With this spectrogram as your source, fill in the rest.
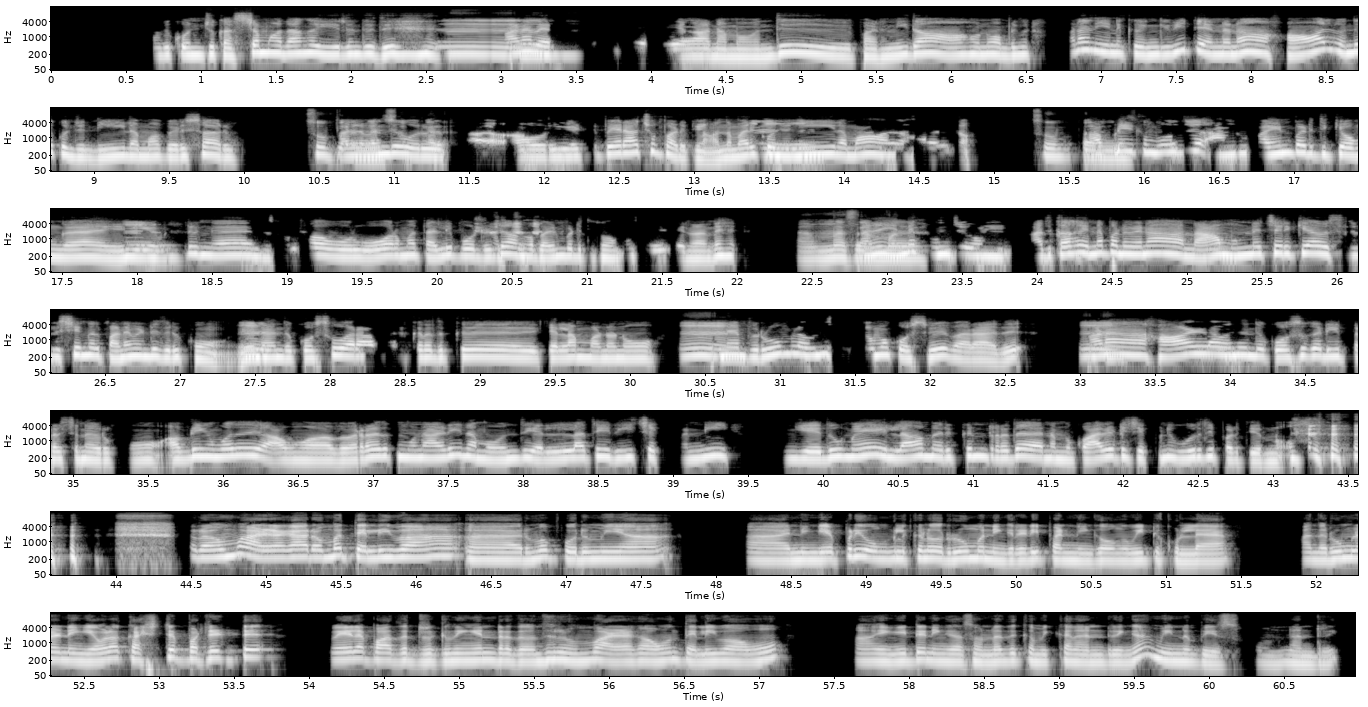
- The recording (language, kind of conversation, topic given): Tamil, podcast, வீட்டை உங்களுக்கு ஏற்றபடி எப்படி ஒழுங்குபடுத்தி அமைப்பீர்கள்?
- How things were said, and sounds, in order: chuckle; drawn out: "ம்"; in English: "ஹால்"; in English: "சோஃபாவ"; laugh; in English: "ரீசெக்"; in English: "குவாலிட்டி செக்"; laugh; chuckle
